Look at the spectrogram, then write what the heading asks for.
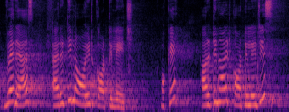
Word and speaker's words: arytenoid: How to pronounce? arytenoid cartilage.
